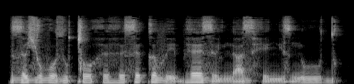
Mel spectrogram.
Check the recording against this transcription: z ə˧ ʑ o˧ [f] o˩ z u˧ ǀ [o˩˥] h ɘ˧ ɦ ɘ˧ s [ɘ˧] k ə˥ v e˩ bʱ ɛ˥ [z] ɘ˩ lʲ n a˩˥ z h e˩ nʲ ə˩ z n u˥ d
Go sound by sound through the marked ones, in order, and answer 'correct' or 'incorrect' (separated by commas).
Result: incorrect, incorrect, incorrect, correct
